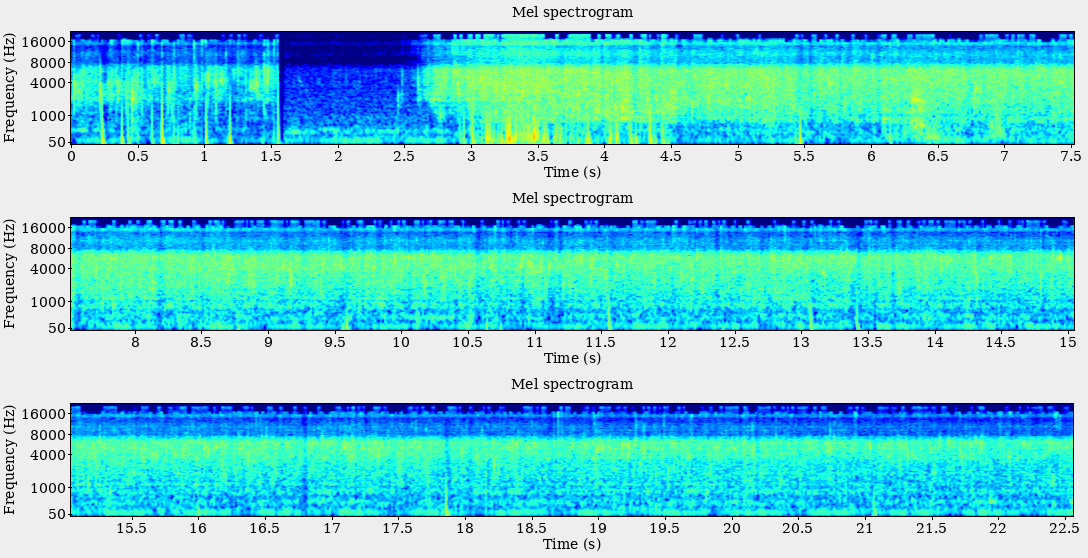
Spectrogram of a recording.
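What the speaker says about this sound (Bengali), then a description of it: "পেঁয়াজটা এবার লাল লাল ভাজা হয়ে গেছে" Onions and whole spices with a bay leaf fry in hot oil in a pan, producing a loud, dense, continuous sizzle that briefly dips near the start before surging back and holding steady, with no talking.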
